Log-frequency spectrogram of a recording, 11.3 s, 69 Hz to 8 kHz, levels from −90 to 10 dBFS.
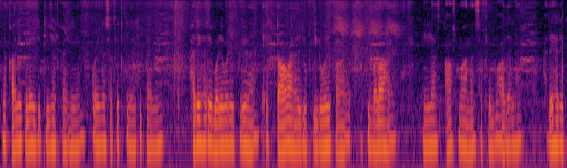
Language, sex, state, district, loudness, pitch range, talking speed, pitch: Hindi, male, West Bengal, Jalpaiguri, -32 LUFS, 125-140 Hz, 190 wpm, 130 Hz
